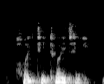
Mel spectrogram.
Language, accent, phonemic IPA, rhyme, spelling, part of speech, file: English, Southern England, /ˈhɔɪtiˈtɔɪti/, -ɔɪti, hoity-toity, noun / adjective / adverb / interjection, LL-Q1860 (eng)-hoity-toity.wav
- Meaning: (noun) 1. Behaviour adopted to demonstrate one's superiority; pretentious or snobbish behaviour; airs and graces 2. Flighty, giddy, or silly behaviour; also, noisy merriment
